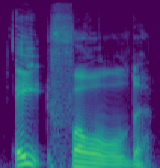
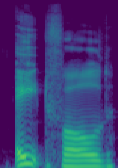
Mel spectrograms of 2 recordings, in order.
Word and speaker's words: eightfold: Eightfold. 8, you can emphasize either syllable, eightfold or eightfold.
